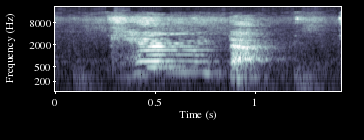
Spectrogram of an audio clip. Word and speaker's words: খেমটা: তারপরে দেয়া আছে খেমটা, এটার উচ্চারণ আমরা করি কি? খেমটা।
